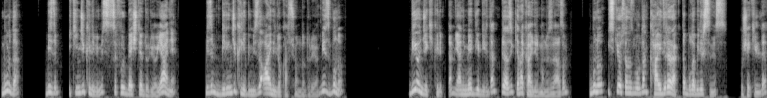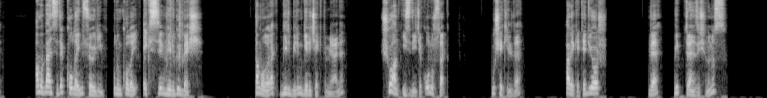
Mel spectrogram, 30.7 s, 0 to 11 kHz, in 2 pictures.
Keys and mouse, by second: 18.2-19.1 typing, 24.5 space.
